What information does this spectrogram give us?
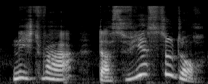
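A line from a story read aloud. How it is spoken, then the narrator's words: Excited question. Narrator (German): fragte sie aufgeregt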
